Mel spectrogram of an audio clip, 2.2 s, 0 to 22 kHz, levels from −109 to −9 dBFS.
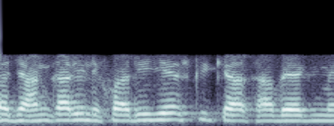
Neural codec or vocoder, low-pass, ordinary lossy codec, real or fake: none; 3.6 kHz; none; real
